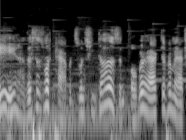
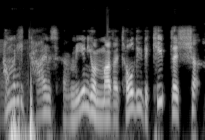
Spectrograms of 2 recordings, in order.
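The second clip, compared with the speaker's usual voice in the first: higher-pitched, angry parental scolding; father scolding; 7 semitones higher than usual. A narrator's reading. Father to daughter about the open window, scolding. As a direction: scold the child in exasperation. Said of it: "angry at his scolding Glenda".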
